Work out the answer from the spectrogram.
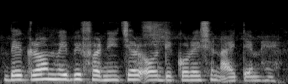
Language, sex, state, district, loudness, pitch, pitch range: Hindi, female, Arunachal Pradesh, Lower Dibang Valley, -16 LUFS, 205 Hz, 195-220 Hz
